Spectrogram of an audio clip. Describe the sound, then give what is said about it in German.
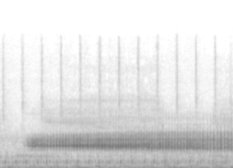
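A saddle bush-cricket stridulates in a steady, high-pitched buzz that sets in after a moment and holds continuously, with a faint regular ticking pulse above it, amid a chorus of birds and insects, set against a low rumbling outdoor background. “Das heißt einmal, hier haben wir jetzt gerade das Solo der Sattelschrecke und das Konzert der Vögel und Insekten.”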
